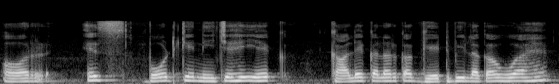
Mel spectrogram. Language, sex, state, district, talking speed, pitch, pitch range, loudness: Hindi, male, Madhya Pradesh, Katni, 160 wpm, 165 Hz, 150-175 Hz, -13 LUFS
